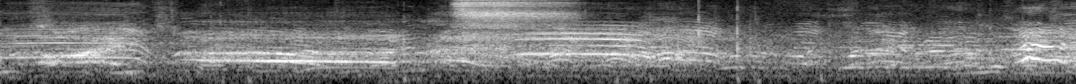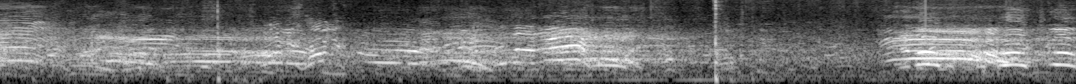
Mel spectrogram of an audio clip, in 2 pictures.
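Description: Several voices shouting and calling out over one another during a football match, with a single sharp knock near the end.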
